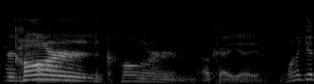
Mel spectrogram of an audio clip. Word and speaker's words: Karn: Oh, Karn. Richard Karn.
